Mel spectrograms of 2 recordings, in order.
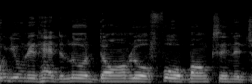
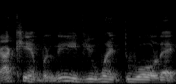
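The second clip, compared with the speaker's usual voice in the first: imitated tearful crying voice, lower and quieter; 3 semitones lower, 5 dB quieter than usual. Retelling what a parole board member said to him: imitating someone crying. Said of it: "she just started crying like".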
